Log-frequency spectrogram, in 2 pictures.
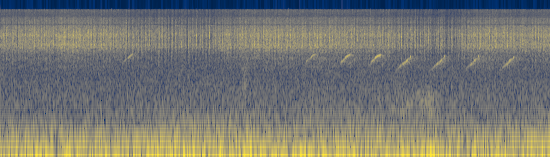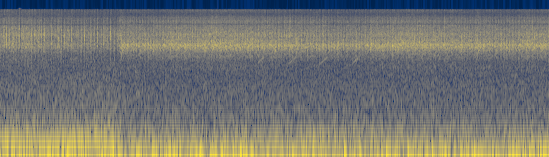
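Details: Long, unbroken high buzzing rattle from an angry western diamondback rattlesnake, changing slightly in tone midway, with scattered short rising chirps and a low droning hum in the background.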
